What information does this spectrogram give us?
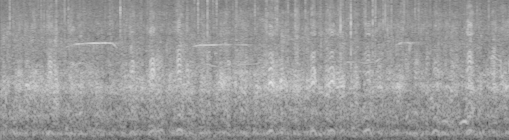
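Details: Duck farm flock in full voice, crowded overlapping quacks throughout, with a few thin, high whistled notes over the din.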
